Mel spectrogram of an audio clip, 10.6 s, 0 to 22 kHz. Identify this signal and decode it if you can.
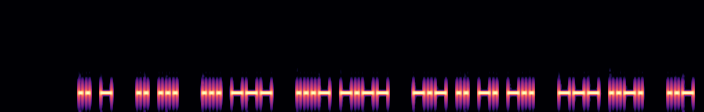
Morse code, heard as a keyed tone, about 22 wpm, 700 Hz. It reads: IT IS SO VY KIND OF U
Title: Sentences from Top 300 Words and Abbreviations 22wpm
